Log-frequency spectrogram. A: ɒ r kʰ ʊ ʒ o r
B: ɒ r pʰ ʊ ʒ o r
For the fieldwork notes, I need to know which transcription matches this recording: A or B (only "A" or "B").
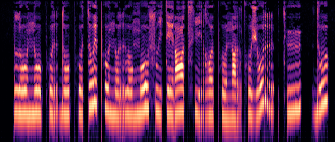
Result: A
